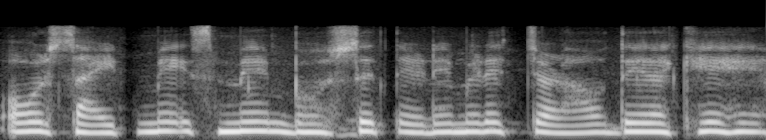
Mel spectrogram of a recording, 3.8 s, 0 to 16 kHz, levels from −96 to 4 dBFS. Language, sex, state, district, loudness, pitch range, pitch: Hindi, female, Uttar Pradesh, Jyotiba Phule Nagar, -13 LUFS, 215-235 Hz, 225 Hz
